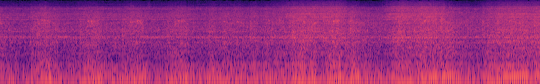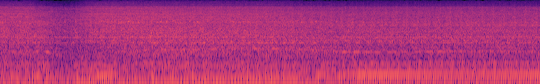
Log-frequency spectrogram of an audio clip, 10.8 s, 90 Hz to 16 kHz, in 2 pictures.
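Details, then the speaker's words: 1951 Studebaker, cold start after about a week sitting, new makeshift exhaust with Corolla muffler: old straight engine idles low and steady with faint puffing chuff; exhaust leak heard down low, both sides. "definitely one down here though there so it could be quieter than that it's definitely a leak open here yeah both sides"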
